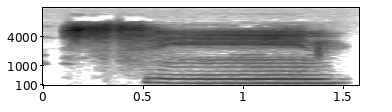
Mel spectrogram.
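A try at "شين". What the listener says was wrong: अच्छा, आपका सीन नहीं, ऐसे लग रहा है आप इसको सीन कह रही हैं। इसको आपने ना आवाज, जैसे मैं कह रही थी शावरिंग साउंड, हाँ, जैसे तुक्के नहीं फेंक रहे होते बच्चे, ऐसे ऐसे करके, ठीक है।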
